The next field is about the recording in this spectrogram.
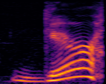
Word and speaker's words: Gahr: So Brett Barbecue, Brett Barbary, Long Beach, California native, we pulled his card here, a star at Gehr High School, I believe that's how you say it, G-A-H-R, in Cerritos, California.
